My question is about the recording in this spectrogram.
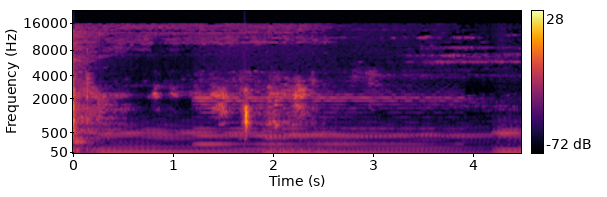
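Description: Quiet, dark background film score of sustained low drone tones. A brief faint higher note sounds near the middle.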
